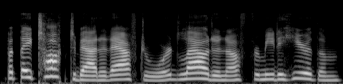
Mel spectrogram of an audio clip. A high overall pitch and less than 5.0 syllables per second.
No: high, 230 Hz; 5.4 syllables/s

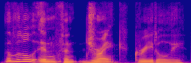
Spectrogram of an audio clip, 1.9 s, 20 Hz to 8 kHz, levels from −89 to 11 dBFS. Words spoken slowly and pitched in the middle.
No: average, 155 wpm; medium, 145 Hz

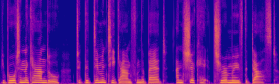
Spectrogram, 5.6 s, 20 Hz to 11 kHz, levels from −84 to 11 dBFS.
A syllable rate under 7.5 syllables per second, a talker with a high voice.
Yes: 4.8 syllables/s; high, 230 Hz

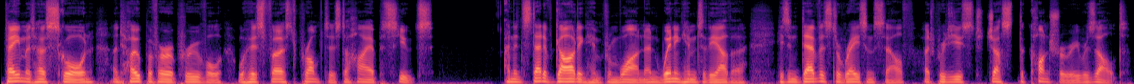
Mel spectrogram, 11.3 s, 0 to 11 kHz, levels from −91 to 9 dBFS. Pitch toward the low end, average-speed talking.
No: very low, 95 Hz; fast, 210 wpm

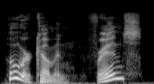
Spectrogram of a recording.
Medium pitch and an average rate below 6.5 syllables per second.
Yes: medium, 165 Hz; 5.0 syllables/s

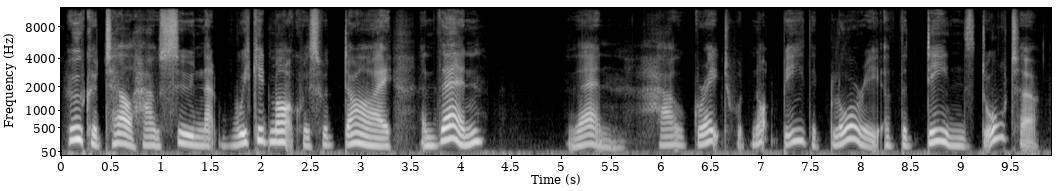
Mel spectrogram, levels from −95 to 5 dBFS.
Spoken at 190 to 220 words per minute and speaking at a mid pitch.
No: average, 140 wpm; medium, 175 Hz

